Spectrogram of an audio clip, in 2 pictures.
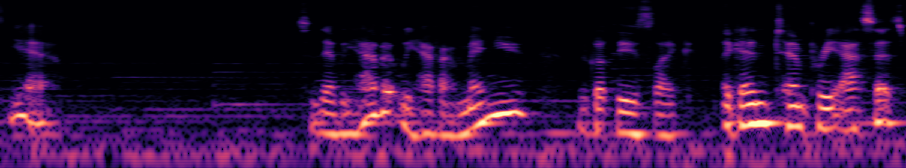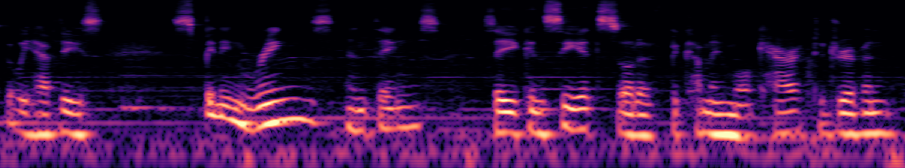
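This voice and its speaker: A man's voice: medium pitch, creaky. A man casually narrating his game development devlog, rambling and self-deprecating, with frequent ums and restarts. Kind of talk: casual devlog narration over screen recording.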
